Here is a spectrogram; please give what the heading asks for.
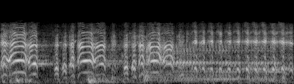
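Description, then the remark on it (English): Woody Woodpecker's cartoon laugh, pre-recorded by Mel: high and nasal, three swooping whoops, then a rapid string of short staccato giggles that imitate a woodpecker's pecking. Loud, with no talking. “Those few short giggles at the end are totally intentional. They're actually meant to sound like a woodpecker pecking.”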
